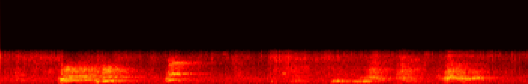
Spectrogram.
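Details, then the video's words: Playing dogs, one big and one little, let out a run of rough, harmonic play barks and growly yelps in uneven bursts, with a brief pause in the middle, over continuous background noise. "Big and little dogs at play"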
